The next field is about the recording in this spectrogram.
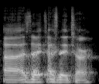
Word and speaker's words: Azaitar: The guy that lost Azaitar.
